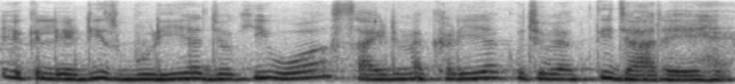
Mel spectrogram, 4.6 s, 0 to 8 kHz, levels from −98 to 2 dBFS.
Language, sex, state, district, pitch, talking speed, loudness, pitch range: Hindi, male, Jharkhand, Deoghar, 185 Hz, 210 wpm, -12 LUFS, 170-210 Hz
